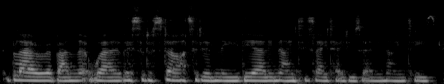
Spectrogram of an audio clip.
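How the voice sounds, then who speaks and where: A woman in her forties with a hoarse voice, hosting her knitting podcast in a chatty, rambling way and often correcting herself mid-sentence. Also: lowish voice, completely flat delivery, quick pace, dark tone. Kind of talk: casual chat to camera.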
